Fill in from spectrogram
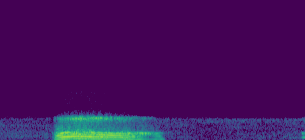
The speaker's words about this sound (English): Oh my. I heard a gasp.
